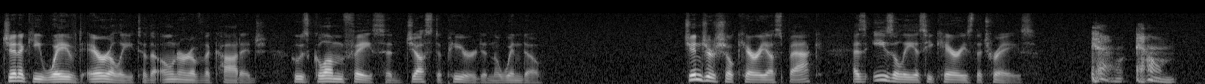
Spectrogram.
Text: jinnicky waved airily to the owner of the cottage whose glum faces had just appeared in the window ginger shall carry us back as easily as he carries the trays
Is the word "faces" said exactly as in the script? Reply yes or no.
no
